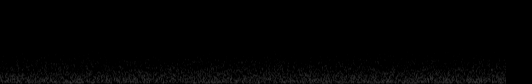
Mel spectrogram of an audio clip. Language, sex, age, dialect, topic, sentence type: Kannada, male, 41-45, Central, agriculture, question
